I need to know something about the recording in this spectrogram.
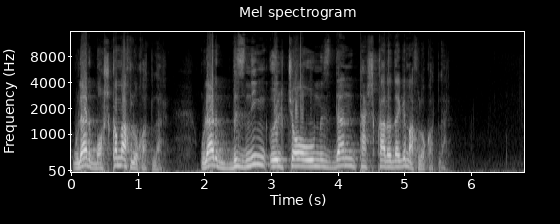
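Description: A middle-aged man speaks with animation close to a clip-on microphone.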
